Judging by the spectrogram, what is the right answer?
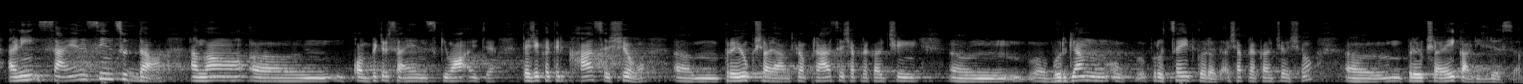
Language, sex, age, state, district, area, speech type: Goan Konkani, female, 60+, Goa, Bardez, urban, spontaneous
